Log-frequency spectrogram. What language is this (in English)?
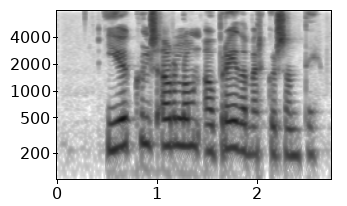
Icelandic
